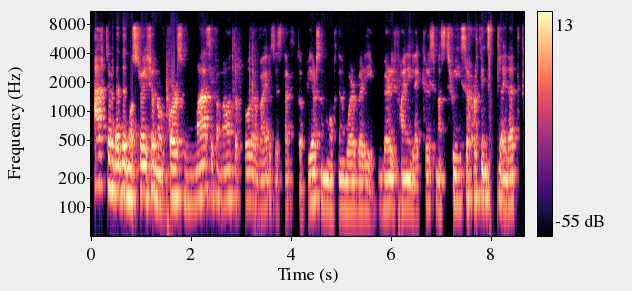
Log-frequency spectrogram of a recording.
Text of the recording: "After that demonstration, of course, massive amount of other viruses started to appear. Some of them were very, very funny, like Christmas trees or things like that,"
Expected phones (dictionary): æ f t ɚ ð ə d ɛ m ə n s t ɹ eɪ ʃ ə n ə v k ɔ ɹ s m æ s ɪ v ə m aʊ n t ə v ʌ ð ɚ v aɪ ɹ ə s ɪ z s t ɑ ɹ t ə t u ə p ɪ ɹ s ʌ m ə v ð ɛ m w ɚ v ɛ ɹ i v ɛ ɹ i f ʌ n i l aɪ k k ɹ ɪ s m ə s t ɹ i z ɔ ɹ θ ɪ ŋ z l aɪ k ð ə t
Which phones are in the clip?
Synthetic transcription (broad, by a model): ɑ f t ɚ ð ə d ɛ m ə n s t ɹ eɪ ʃ ə n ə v k ɔ ɹ s m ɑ s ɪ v ə m aʊ n t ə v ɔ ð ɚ v aɪ ɹ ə s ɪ s t ɑ ɹ t ə t u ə p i ɹ s ʌ m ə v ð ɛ m w ɚ v ɛ ɹ i v ɛ ɹ i f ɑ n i l aɪ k k ɹ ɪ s m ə s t ɹ i s ɔ ɹ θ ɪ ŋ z l aɪ k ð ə t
